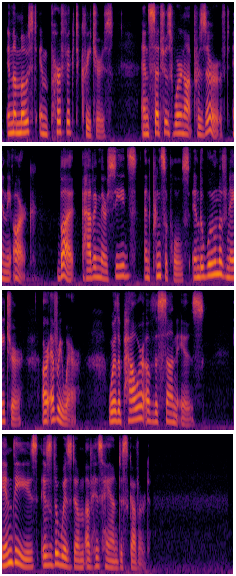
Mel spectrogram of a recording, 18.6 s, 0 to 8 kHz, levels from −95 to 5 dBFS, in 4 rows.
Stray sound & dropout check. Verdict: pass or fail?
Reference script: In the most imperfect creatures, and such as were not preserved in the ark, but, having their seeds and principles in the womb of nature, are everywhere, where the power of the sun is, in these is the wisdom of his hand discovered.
pass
